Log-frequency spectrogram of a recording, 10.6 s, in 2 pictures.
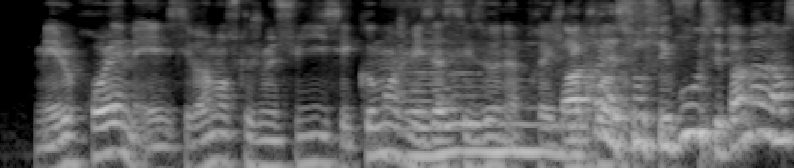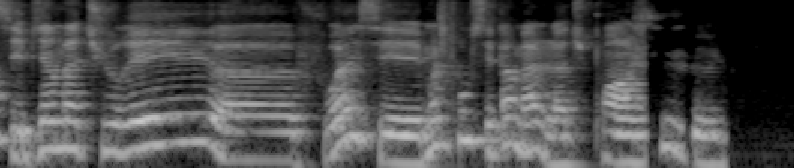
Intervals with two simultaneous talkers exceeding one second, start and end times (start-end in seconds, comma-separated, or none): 2.5-4.6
